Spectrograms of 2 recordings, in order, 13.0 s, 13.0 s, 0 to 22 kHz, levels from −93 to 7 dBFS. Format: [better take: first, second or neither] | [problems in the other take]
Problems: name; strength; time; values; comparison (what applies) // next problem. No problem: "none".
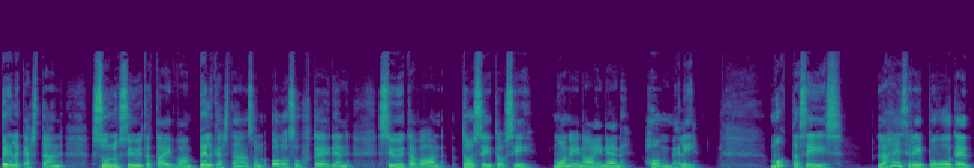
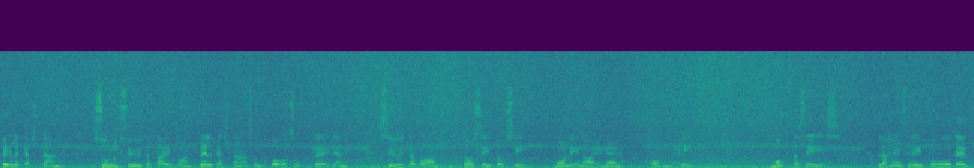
first | hiss; loud; throughout; 2 dB below the speech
